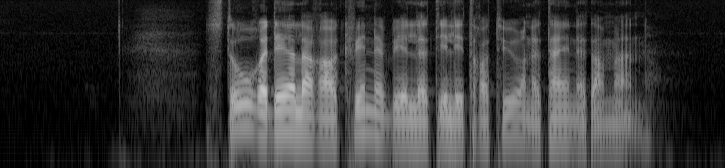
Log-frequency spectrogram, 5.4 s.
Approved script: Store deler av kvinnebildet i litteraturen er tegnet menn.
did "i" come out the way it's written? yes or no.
yes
